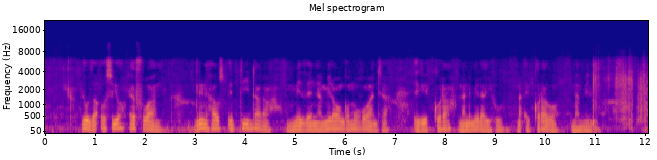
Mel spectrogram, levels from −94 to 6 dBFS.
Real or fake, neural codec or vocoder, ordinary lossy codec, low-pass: fake; codec, 24 kHz, 1.2 kbps, DualCodec; none; none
